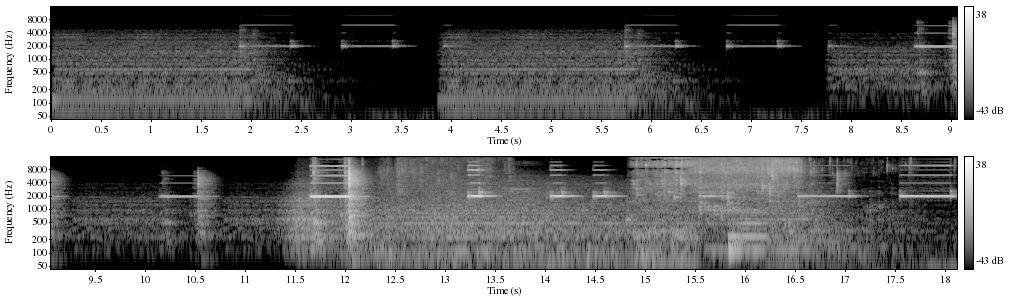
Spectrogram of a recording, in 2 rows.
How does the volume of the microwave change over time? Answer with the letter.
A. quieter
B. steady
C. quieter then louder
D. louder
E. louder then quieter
E.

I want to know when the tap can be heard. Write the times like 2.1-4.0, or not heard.
12.2-18.0.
